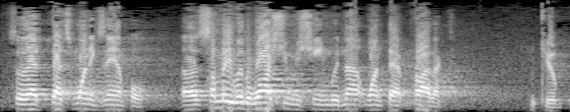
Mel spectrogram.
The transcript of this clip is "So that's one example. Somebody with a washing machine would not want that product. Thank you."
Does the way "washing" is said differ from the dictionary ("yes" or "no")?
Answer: no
